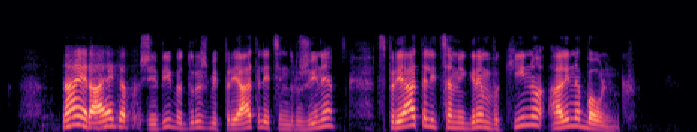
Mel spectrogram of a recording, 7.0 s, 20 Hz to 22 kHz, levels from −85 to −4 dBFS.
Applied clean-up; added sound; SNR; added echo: neural mask model DeepFilterNet 3.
